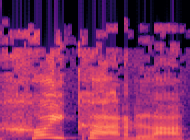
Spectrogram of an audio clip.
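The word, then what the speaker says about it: hákarl: Chodzi ci o hojkarla? – O właśnie, hojkarla, to ahoj Karla, tak? Czyli witaj Karlo w języku żeglarskim. – Ahoj, tak. Hojkarl natomiast pisze się hakarl z takim akcentem na a.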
